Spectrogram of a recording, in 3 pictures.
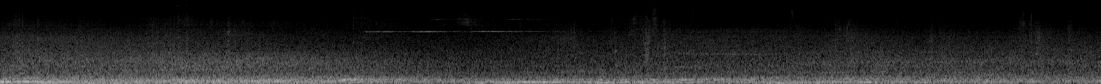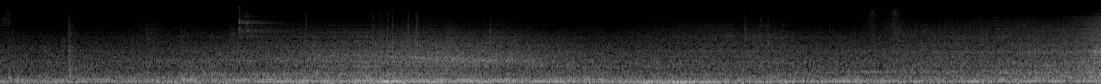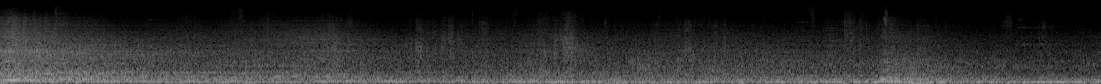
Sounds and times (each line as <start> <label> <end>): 0.0 car or motorbike outside 3.6
12.2 car or motorbike outside 33.0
